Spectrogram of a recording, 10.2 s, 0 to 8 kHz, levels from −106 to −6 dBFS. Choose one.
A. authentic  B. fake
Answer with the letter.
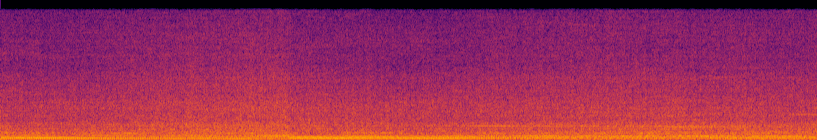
A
